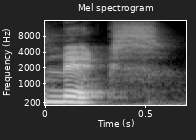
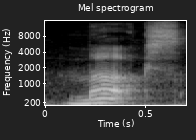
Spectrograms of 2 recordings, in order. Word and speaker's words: Mx: Oh, it is pronounced mix. Mux.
